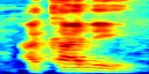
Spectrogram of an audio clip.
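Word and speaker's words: Achane: Where your sorry, Devon, for this African saying your name wrong. It's Achan. Sorry. Akane.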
